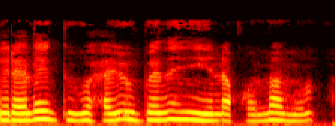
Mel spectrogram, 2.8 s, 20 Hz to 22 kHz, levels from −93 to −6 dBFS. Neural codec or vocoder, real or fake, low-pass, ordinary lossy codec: vocoder, 44.1 kHz, 128 mel bands, Pupu-Vocoder; fake; 19.8 kHz; MP3, 48 kbps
